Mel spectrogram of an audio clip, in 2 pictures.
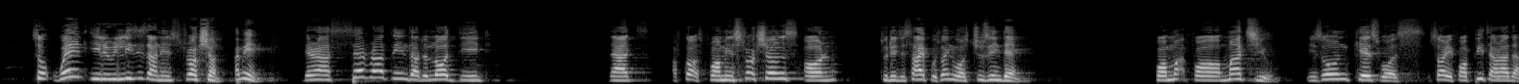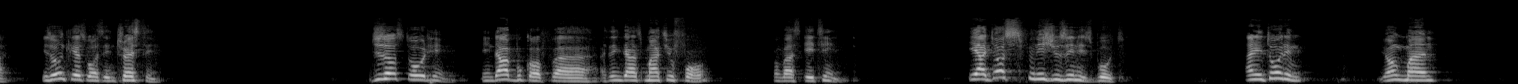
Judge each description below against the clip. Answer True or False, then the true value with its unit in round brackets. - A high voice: True (200 Hz)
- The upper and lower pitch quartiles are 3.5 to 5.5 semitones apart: True (4.1 semitones)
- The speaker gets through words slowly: False (150 wpm)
